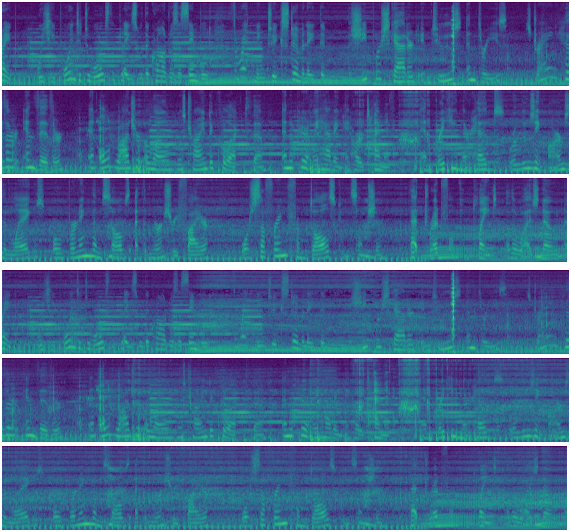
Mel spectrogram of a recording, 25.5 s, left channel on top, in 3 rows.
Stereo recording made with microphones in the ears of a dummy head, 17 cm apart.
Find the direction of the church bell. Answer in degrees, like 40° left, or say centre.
10° right.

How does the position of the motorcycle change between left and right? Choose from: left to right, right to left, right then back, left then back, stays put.
stays put.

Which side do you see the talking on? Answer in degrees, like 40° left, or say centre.
40° left.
